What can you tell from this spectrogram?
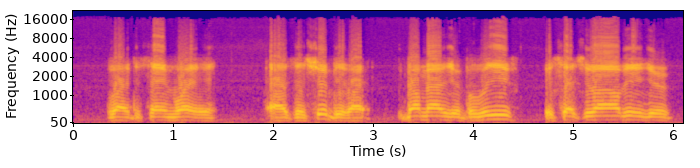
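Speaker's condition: Muscular dystrophy, a rare form

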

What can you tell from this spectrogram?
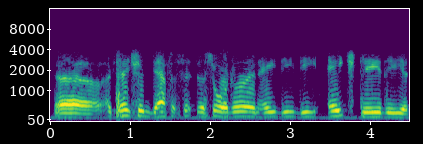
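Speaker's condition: No condition

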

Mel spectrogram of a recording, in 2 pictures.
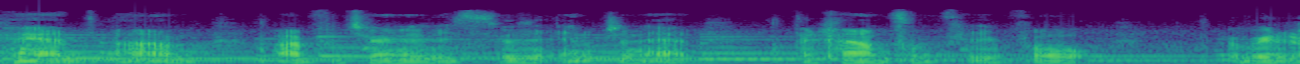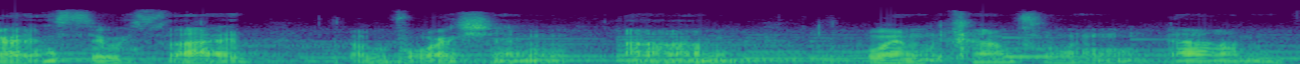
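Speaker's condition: Spinal muscular atrophy; congenital, progressive muscle weakness, bedbound since early 20s, no hand movement, older brother Bernie also affected; relies on voice for everything, uses voice recognition computer system

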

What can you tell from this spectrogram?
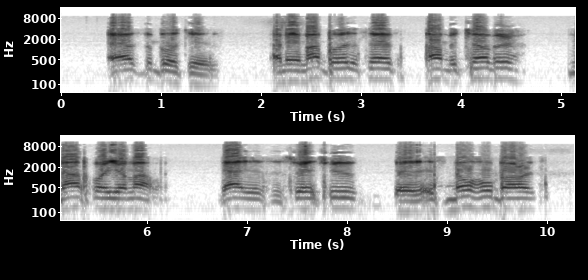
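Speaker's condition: Muscular dystrophy; rare form of muscular dystrophy, about 500 people have it, from birth, age 30

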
